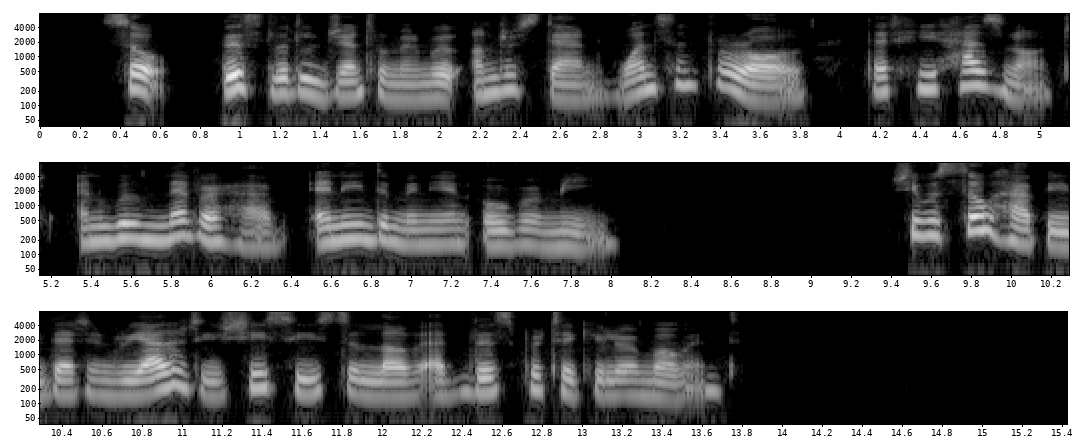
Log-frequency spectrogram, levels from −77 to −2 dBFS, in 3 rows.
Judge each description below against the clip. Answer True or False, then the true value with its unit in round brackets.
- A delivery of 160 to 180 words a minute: False (145 wpm)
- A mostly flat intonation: False (5.3 semitones)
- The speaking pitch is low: False (170 Hz)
